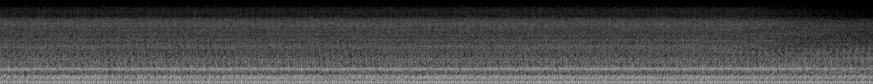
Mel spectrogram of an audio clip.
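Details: 1970s Mercruiser sterndrive (slight float drip) being winterized, after a little throttle: a smooth, regular idle pulse at constant speed with no tapping or stumbling; warming up with oil pressure and charging good; normal warm idle.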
